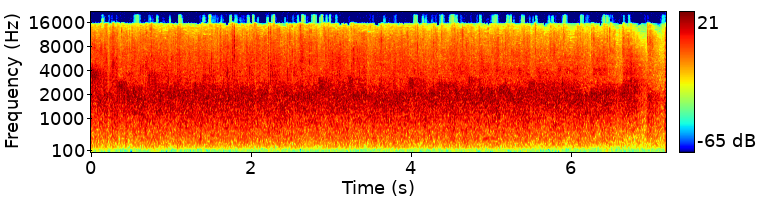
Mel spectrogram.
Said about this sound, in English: So let's give a round of applause to the chorus.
